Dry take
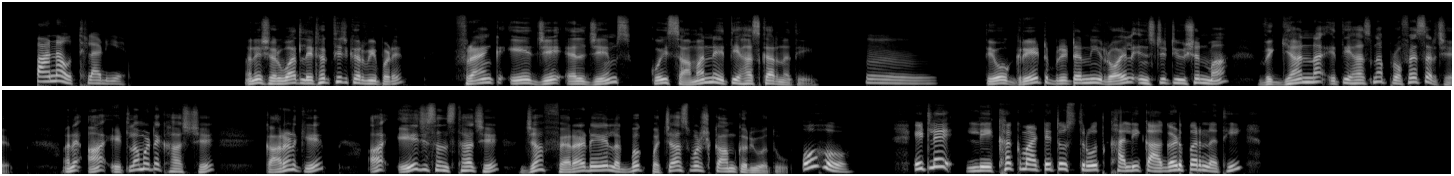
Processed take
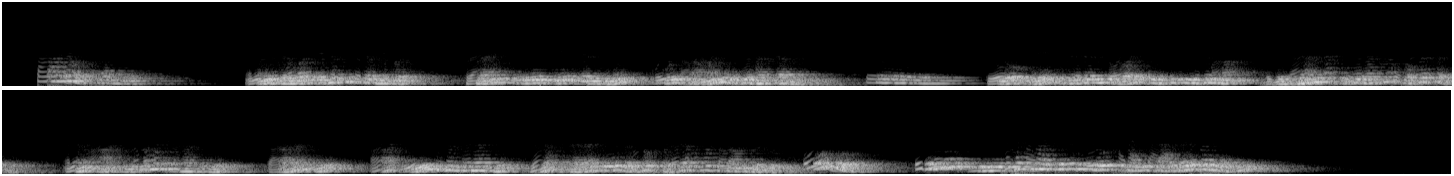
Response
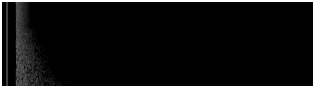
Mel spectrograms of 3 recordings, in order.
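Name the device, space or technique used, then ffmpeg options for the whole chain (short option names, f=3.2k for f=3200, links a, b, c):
next room: -filter_complex "[0:a]lowpass=f=440:w=0.5412,lowpass=f=440:w=1.3066[a];[1:a]atrim=start_sample=2205[b];[a][b]afir=irnorm=-1:irlink=0,asettb=1/sr,asplit=3[c][d][e];[c]atrim=end=5.384[f];[d]atrim=start=5.38:end=5.85,asetpts=PTS-STARTPTS,afade=t=in:d=0.004:c=qsin,afade=t=out:st=0.466:d=0.004:c=qsin,highpass=f=150:w=0.5412,highpass=f=150:w=1.3066[g];[e]atrim=start=5.846[h];[f][g]acrossfade=d=0.004:c1=hsin:c2=qsin[i];[i][h]acrossfade=d=0.004:c1=qsin:c2=hsin,volume=-1.5dB"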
